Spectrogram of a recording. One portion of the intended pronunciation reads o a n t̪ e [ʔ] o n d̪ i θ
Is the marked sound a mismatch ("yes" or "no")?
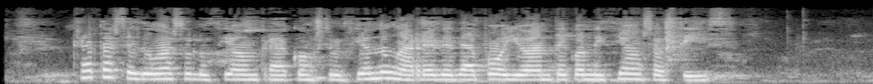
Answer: yes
